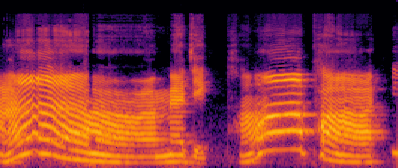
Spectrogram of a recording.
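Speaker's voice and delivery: swooping puppet voice with drawn-out ah. Recalling a seventy-year-old man in a hospital bed telling a story, Raccoon voice. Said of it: "doing the voices".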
